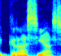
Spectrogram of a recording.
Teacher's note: in most Latin American countries, the soft C is pronounced as an S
